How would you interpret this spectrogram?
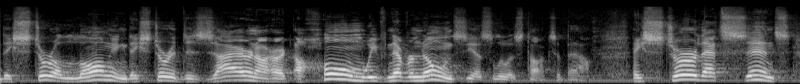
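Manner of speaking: loud, building preacher's swell; impassioned preaching. Real, not acted. Preacher to congregation on what melancholy melodies stir, impassioned. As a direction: preach it with rising force and longing.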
